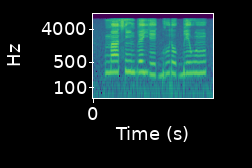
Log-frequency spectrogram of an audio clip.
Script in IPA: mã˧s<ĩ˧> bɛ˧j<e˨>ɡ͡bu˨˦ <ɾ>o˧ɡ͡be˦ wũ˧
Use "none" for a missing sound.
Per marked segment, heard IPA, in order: ĩ˧, e˨, ɾ

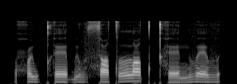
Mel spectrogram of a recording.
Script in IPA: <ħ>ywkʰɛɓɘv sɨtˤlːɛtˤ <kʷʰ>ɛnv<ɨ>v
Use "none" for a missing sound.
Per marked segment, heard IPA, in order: ħ, kʰ, ɛ

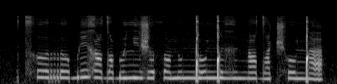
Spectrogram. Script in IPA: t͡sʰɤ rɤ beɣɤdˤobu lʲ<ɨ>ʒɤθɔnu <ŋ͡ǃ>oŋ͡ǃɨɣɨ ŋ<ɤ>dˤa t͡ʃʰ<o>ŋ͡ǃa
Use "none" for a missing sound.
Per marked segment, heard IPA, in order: ɨ, ŋ͡ǃ, ɤ, o

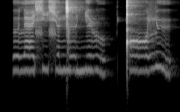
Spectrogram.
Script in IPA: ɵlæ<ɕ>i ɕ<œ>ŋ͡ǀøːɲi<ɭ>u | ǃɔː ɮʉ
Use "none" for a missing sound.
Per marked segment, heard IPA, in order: ɕ, œ, ɭ

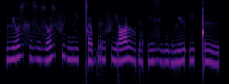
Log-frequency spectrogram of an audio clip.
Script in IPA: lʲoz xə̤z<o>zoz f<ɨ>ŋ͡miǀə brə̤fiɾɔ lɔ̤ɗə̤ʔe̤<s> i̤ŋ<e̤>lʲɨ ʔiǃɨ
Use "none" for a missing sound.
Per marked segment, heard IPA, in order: o̤, i, z, e̤

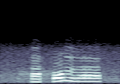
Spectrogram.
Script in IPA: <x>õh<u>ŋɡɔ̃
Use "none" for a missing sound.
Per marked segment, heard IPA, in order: h, o

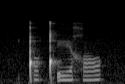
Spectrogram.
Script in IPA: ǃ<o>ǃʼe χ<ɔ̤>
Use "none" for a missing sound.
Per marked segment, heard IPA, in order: ɔ, ɔ

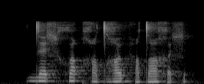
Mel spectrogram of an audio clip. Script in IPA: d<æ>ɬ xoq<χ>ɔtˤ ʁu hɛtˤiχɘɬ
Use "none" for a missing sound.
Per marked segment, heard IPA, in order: ɛ, χ

